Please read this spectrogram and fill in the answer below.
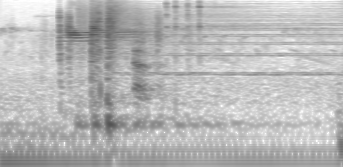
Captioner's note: groans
